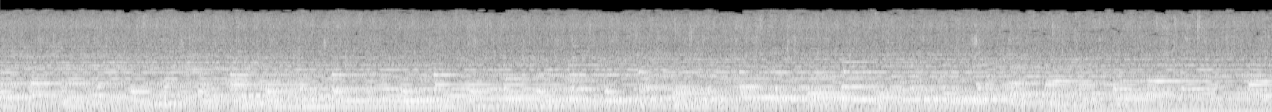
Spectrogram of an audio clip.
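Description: Steady rain falling, mixed with soft background music of sustained chords that change every two seconds or so.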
